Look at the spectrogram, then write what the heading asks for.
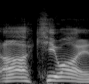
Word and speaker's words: qi: Is it QI?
